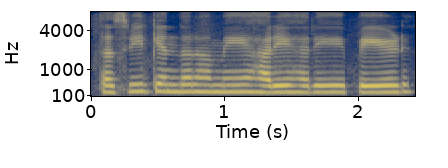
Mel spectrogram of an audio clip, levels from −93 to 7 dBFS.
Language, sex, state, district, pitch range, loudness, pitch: Hindi, female, Madhya Pradesh, Bhopal, 230-245 Hz, -15 LUFS, 230 Hz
